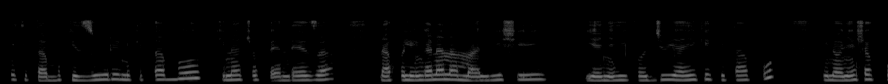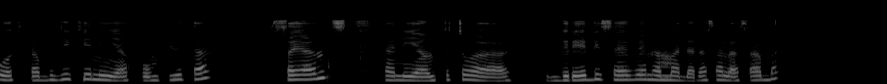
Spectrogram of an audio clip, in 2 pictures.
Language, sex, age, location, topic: Swahili, female, 25-35, Nakuru, education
